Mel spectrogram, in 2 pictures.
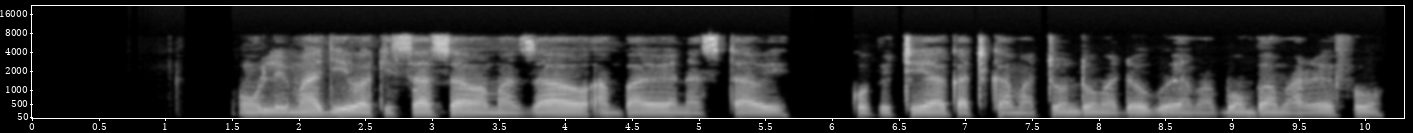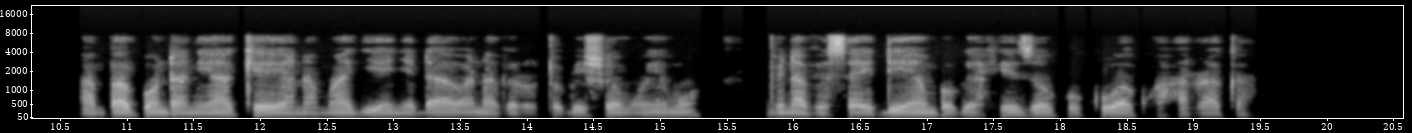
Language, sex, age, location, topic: Swahili, male, 25-35, Dar es Salaam, agriculture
